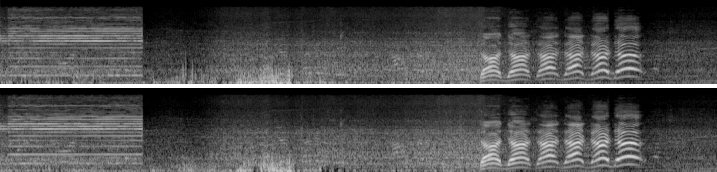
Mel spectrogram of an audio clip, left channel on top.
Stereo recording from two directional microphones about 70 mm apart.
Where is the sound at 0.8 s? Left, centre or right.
Left.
